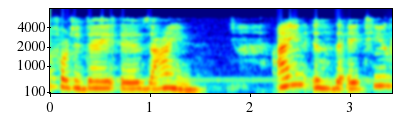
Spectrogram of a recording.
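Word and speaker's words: عين: I have noticed that it is mostly pronounced as alif by foreigners, so instead of saying ayn, they say ayn.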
